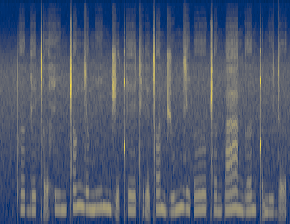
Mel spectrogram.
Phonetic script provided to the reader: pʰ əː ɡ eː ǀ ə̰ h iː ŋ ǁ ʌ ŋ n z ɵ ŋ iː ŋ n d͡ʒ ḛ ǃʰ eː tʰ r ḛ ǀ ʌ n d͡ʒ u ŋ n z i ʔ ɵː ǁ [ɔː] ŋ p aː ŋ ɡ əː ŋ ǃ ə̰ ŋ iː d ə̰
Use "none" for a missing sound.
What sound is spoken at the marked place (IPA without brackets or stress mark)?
əː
